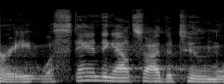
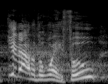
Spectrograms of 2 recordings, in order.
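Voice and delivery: loud, high brush-off; bossy shout; 8 semitones higher, 7 dB louder than usual. Retold or imitated. Mother clearing kids aside, shouting. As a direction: shove past with a bark. Mother pushing through crowd.

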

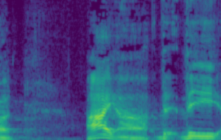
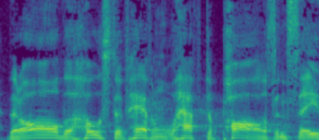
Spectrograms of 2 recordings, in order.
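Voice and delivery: preaching cadence; 4 semitones higher, slower than usual. Retold or imitated. Quoting King, preaching cadence.

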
